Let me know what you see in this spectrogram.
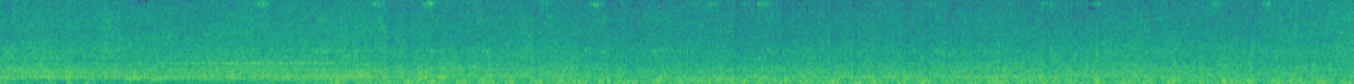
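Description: Korail electric commuter train running across a steel railway bridge, with cars passing on the road alongside; the combined noise swells about two seconds in and stays loud and steady.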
